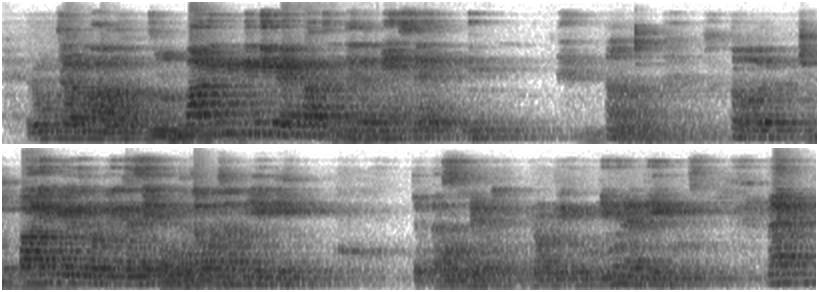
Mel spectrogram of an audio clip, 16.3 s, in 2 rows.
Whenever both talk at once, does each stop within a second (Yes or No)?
Yes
